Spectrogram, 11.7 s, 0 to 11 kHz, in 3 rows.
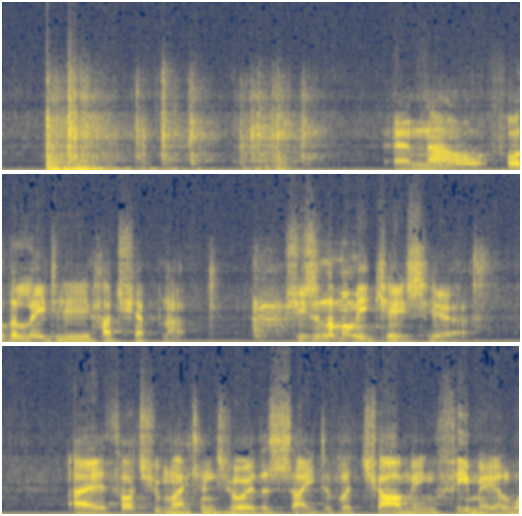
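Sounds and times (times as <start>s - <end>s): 
room door shutting: 0.3s - 2.4s
speech: 3.0s - 5.4s, 6.0s - 7.6s, 8.3s - 11.6s.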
